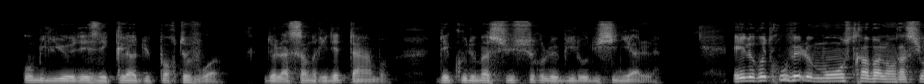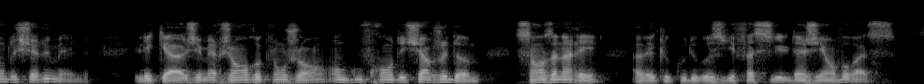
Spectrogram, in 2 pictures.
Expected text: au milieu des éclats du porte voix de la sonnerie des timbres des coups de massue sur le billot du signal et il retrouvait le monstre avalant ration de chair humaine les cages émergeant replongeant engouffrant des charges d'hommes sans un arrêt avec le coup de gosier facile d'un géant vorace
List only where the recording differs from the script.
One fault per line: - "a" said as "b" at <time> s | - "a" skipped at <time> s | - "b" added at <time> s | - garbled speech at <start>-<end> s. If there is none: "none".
none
